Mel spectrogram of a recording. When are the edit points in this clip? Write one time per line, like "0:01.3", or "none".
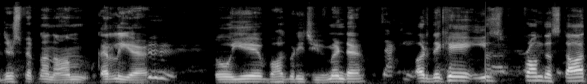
0:04.9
